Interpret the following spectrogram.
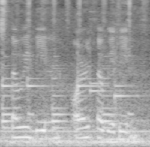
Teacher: ang d ay karaniwang nagiging R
